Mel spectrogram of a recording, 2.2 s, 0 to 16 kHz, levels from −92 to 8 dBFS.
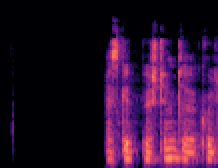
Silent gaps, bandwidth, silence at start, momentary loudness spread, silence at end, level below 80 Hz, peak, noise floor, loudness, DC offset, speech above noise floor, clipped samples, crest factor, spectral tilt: none; 10 kHz; 1.05 s; 5 LU; 0 s; -68 dBFS; -4 dBFS; under -90 dBFS; -20 LUFS; under 0.1%; over 69 dB; under 0.1%; 20 dB; -3.5 dB/octave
